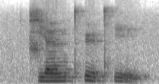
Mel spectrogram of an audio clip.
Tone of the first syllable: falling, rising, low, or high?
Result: high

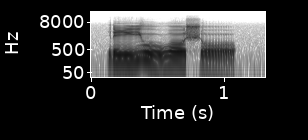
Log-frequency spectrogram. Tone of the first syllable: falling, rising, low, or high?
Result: high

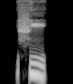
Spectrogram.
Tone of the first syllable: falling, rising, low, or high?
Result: falling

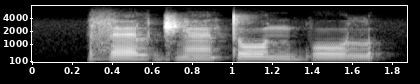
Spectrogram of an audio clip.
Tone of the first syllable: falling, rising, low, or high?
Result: low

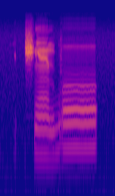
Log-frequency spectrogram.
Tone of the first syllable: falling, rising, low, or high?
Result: low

